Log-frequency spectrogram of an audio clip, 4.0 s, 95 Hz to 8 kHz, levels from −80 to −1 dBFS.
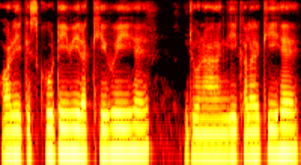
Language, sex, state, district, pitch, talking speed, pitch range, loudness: Hindi, male, Uttar Pradesh, Lalitpur, 125 Hz, 180 wpm, 115-130 Hz, -13 LUFS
